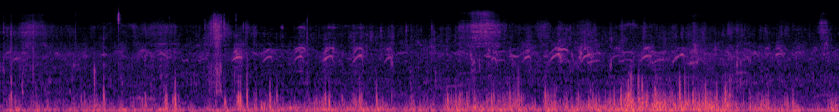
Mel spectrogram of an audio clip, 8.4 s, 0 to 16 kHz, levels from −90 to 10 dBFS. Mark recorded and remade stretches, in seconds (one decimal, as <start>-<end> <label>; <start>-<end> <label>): 0.0-1.4 remade; 1.4-6.6 recorded; 6.6-7.2 remade; 7.2-8.4 recorded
